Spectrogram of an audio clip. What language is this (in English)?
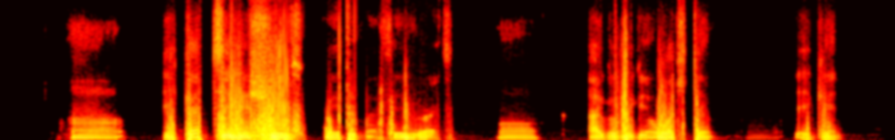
Nigerian Pidgin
